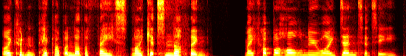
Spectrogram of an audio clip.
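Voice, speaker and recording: A woman playing a lonely, grieving goddess in an audio drama, speaking haltingly and with raw, pleading emotion. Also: high voice, darkish tone, natural voice. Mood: grieving, pained. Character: sorrowful, lonely forsaken goddess, grieving and guilt-ridden. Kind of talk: scripted audio roleplay drama acting.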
